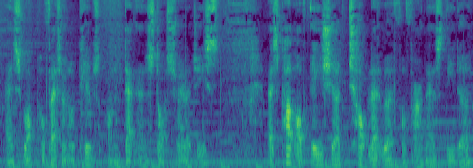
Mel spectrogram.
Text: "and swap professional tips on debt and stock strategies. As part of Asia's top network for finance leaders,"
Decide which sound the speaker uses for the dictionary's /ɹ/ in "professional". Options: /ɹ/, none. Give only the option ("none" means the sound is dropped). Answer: /ɹ/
